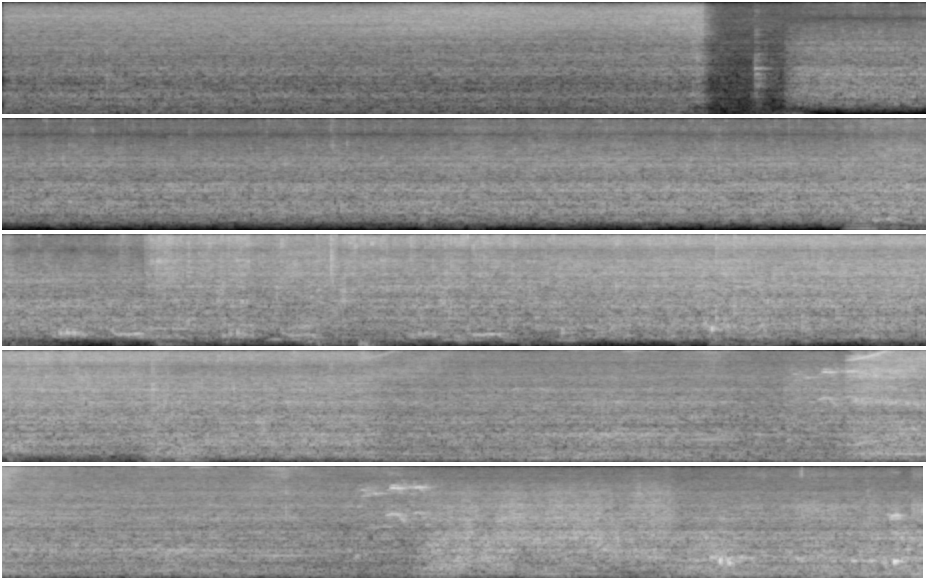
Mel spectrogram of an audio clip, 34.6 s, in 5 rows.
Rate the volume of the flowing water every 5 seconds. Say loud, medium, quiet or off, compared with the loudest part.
medium, medium, loud, loud, loud, loud, medium.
